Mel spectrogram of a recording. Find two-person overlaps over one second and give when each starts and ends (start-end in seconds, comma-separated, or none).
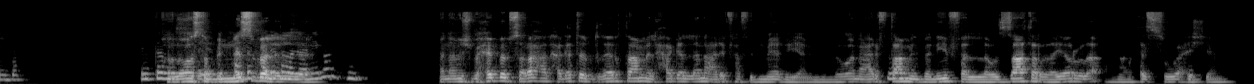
1.6-3.2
